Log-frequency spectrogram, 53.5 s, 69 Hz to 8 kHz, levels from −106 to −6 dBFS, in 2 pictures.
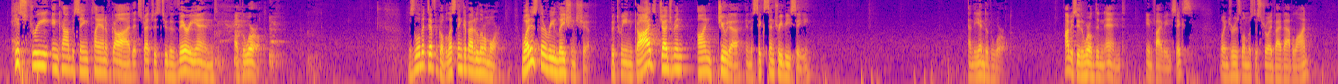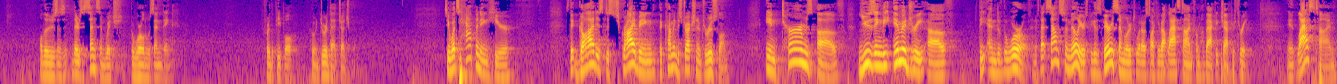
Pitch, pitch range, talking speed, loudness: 125 Hz, 105-150 Hz, 145 wpm, -19 LUFS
